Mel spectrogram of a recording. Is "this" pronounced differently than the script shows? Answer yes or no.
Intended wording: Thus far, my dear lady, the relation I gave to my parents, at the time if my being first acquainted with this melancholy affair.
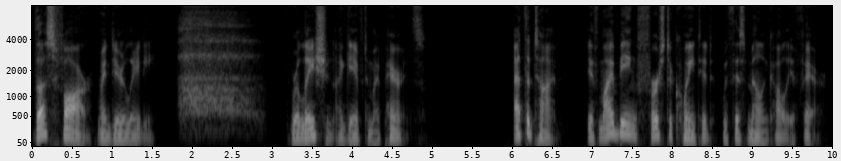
no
